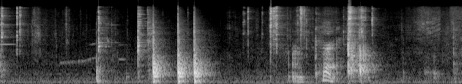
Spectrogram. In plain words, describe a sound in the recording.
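A spoon scrapes and clinks inside a plastic jug.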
